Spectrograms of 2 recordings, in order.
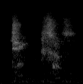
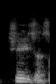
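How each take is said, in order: First: "Jesus" breathed in a faint whisper; very quiet whispered "Jesus" copying the EVP; whispered imitation. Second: Said in the usual way. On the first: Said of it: "Very quietly". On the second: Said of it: "That's definitely saying".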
